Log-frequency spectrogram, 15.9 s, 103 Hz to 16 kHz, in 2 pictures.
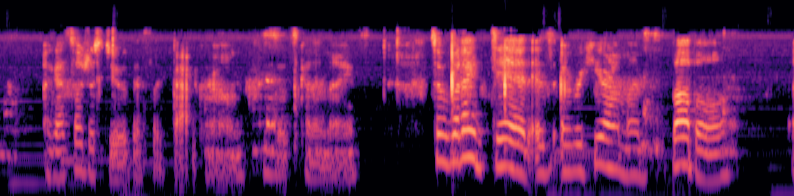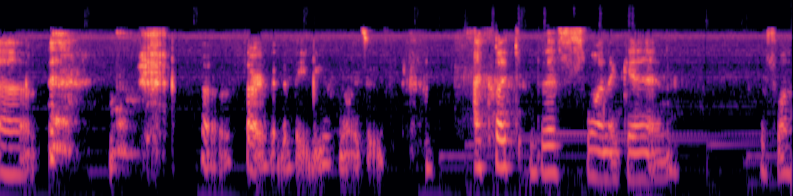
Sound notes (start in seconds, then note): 6.3 son makes baby noises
